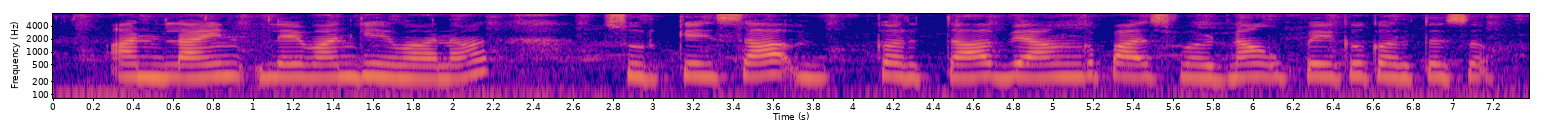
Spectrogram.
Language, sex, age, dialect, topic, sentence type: Marathi, female, 18-24, Northern Konkan, banking, statement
